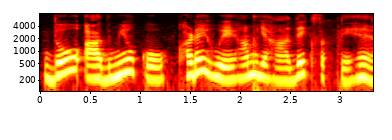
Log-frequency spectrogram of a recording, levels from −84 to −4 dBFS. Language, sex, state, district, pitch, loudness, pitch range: Hindi, female, Himachal Pradesh, Shimla, 230 Hz, -14 LUFS, 210-265 Hz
